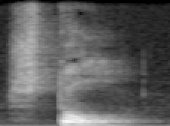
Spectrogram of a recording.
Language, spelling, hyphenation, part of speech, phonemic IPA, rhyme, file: Dutch, stol, stol, noun / verb, /stɔl/, -ɔl, Nl-stol.ogg
- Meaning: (noun) stollen; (verb) inflection of stollen: 1. first-person singular present indicative 2. second-person singular present indicative 3. imperative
